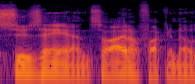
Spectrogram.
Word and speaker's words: Suzan: So Michael Bear Carson and Suzan with a Z. Susan is her name, but she puts the Z in there. And they pronounce it as Suzanne, so I don't fucking know. Suzanne Carson, their insane view on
